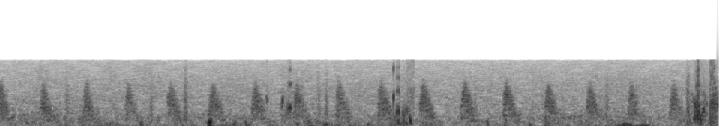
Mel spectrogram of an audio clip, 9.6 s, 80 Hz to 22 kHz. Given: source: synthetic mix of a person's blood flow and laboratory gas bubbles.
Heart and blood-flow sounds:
Doppler ultrasound of blood flow; subclavian vein
3.56-3.61 s: bubbles
3.74-3.93 s: bubbles
5.24-5.55 s: bubbles
9.20-9.60 s: bubbles
From the record:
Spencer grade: 2 (many but less than half of the cardiac periods contain bubble signals, singularly or in groups); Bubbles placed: anywhere in the cardiac cycle

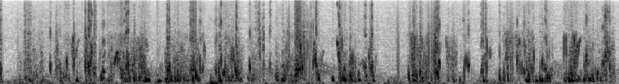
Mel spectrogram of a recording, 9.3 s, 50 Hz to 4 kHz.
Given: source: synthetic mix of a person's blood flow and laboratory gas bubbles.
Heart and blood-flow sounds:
Doppler ultrasound of blood flow; subclavian vein
0.00-0.05 s: bubbles
0.26-0.68 s: bubbles
0.72-2.29 s: bubbles
2.35-3.08 s: bubbles
3.21-3.85 s: bubbles
4.02-4.08 s: bubbles
4.10-4.86 s: bubbles
4.97-5.65 s: bubbles
6.09-7.38 s: bubbles
7.48-8.29 s: bubbles
8.43-9.23 s: bubbles
From the record:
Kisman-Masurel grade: 444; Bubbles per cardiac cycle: continuous sound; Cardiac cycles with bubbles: 100%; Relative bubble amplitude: maximal (0.775 to 0.999); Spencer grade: 4 (maximum detectable bubble signal sounding continuously throughout systole and diastole of every cardiac period, and overriding the amplitude of the normal cardiac signals); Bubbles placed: anywhere in the cardiac cycle

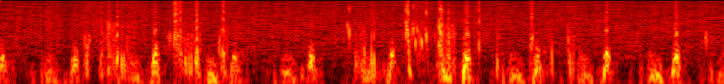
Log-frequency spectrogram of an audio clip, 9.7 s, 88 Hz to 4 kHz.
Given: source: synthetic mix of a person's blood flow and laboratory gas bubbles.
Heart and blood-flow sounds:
Doppler ultrasound of blood flow; precordium
1.10-1.21 s: bubbles
1.31-1.81 s: bubbles
2.23-2.71 s: bubbles
2.90-3.04 s: bubbles
4.61-4.70 s: bubbles
4.72-5.20 s: bubbles
5.38-5.72 s: bubbles
5.79-6.09 s: bubbles
6.37-6.42 s: bubbles
6.61-6.66 s: bubbles
7.05-7.12 s: bubbles
7.33-7.41 s: bubbles
7.55-7.68 s: bubbles
9.39-9.45 s: bubbles
9.62-9.67 s: bubbles
From the record:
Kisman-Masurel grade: 232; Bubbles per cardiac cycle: several, 3 to 8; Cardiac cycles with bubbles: 50 to 99%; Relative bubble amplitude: moderate (0.250 to 0.450); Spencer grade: 3 (all of the cardiac periods contain showers or single bubble signals, but not dominating or overriding the cardiac motion signals); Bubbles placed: only in the low amplitude regions of the cardiac cycle

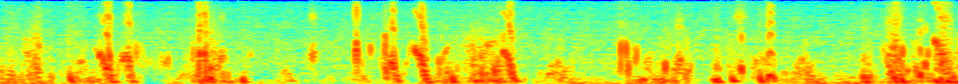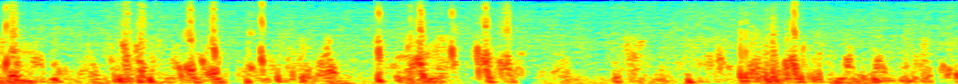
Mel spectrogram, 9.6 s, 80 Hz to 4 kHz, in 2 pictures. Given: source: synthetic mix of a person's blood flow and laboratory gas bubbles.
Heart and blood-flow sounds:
Doppler ultrasound of blood flow; precordium
0.02-0.28 s: bubbles
0.32-0.86 s: bubbles
0.93-1.27 s: bubbles
1.54-1.59 s: bubbles
1.74-2.63 s: bubbles
3.06-3.22 s: bubbles
3.28-3.47 s: bubbles
3.54-3.91 s: bubbles
4.29-5.15 s: bubbles
5.31-5.60 s: bubbles
5.65-5.93 s: bubbles
5.96-6.36 s: bubbles
6.65-7.10 s: bubbles
7.15-7.42 s: bubbles
7.83-8.02 s: bubbles
8.19-8.93 s: bubbles
9.13-9.58 s: bubbles
From the record:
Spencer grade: 3 (all of the cardiac periods contain showers or single bubble signals, but not dominating or overriding the cardiac motion signals); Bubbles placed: only in the low amplitude regions of the cardiac cycle

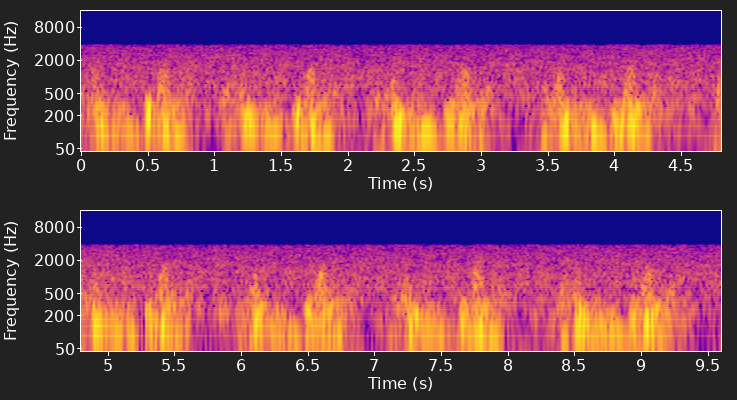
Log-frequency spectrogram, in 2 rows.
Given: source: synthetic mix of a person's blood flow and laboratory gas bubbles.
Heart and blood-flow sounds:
Doppler ultrasound of blood flow; precordium
5.03-5.16 s: bubbles
From the record:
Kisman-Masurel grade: 121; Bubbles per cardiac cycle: 1 to 2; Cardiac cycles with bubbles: 10 to 50%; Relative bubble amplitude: barely perceptible (0.100 to 0.250); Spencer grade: 2 (many but less than half of the cardiac periods contain bubble signals, singularly or in groups); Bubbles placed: only in the low amplitude regions of the cardiac cycle

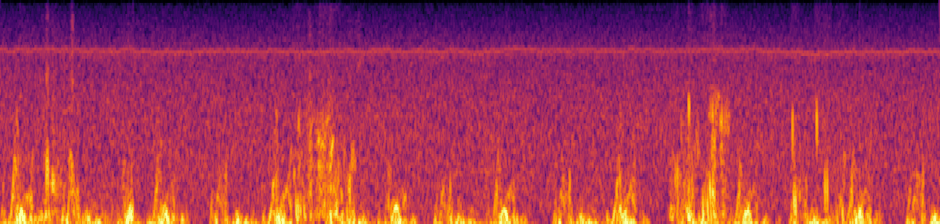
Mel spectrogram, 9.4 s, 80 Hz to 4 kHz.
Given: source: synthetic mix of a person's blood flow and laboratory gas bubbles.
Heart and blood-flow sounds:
Doppler ultrasound of blood flow; precordium
0.41-0.77 s: bubbles
2.91-3.62 s: bubbles
6.67-7.31 s: bubbles
7.90-8.03 s: bubbles
8.14-8.47 s: bubbles
From the record:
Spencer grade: 2 (many but less than half of the cardiac periods contain bubble signals, singularly or in groups); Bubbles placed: only in the low amplitude regions of the cardiac cycle

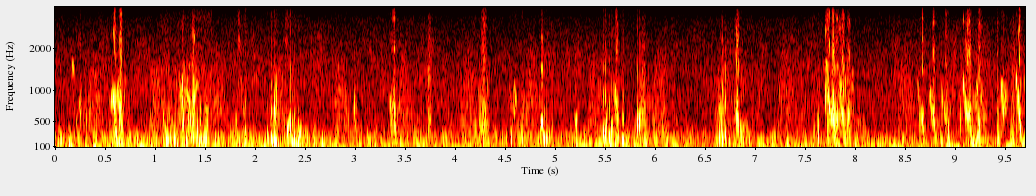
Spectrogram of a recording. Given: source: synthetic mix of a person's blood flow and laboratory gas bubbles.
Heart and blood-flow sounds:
Doppler ultrasound of blood flow; subclavian vein
0.16-0.32 s: bubbles
0.52-0.77 s: bubbles
1.05-1.57 s: bubbles
1.75-1.91 s: bubbles
2.10-2.50 s: bubbles
2.96-3.04 s: bubbles
3.33-3.46 s: bubbles
3.71-3.78 s: bubbles
4.19-4.36 s: bubbles
4.54-4.72 s: bubbles
4.82-4.98 s: bubbles
5.19-5.26 s: bubbles
5.45-5.73 s: bubbles
5.79-6.12 s: bubbles
6.62-6.99 s: bubbles
7.56-8.00 s: bubbles
8.62-8.99 s: bubbles
9.03-9.34 s: bubbles
9.42-9.71 s: bubbles
From the record:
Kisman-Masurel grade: 233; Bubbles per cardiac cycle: several, 3 to 8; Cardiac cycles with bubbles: 50 to 99%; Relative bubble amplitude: loud (0.450 to 0.775); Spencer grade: 3 (all of the cardiac periods contain showers or single bubble signals, but not dominating or overriding the cardiac motion signals); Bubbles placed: anywhere in the cardiac cycle

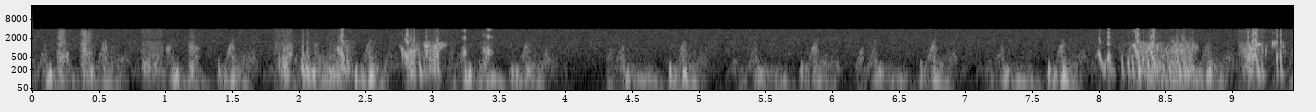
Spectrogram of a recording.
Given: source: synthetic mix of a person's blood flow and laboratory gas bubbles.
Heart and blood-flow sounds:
Doppler ultrasound of blood flow; precordium
0.18-0.30 s: bubbles
0.35-0.47 s: bubbles
0.81-1.05 s: bubbles
1.16-1.26 s: bubbles
1.82-1.97 s: bubbles
1.99-2.44 s: bubbles
2.75-3.11 s: bubbles
3.21-3.28 s: bubbles
3.34-3.47 s: bubbles
7.96-8.75 s: bubbles
9.04-9.42 s: bubbles
From the record:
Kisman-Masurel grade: 233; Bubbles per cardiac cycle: several, 3 to 8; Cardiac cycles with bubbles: 50 to 99%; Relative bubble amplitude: loud (0.450 to 0.775); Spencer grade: 3 (all of the cardiac periods contain showers or single bubble signals, but not dominating or overriding the cardiac motion signals); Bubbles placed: only in the low amplitude regions of the cardiac cycle

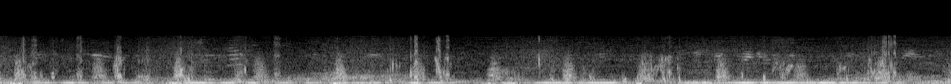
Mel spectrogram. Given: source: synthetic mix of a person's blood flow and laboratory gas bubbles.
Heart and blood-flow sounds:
Doppler ultrasound of blood flow; subclavian vein
0.17-0.43 s: bubbles
0.48-0.58 s: bubbles
0.76-0.84 s: bubbles
1.12-1.27 s: bubbles
1.33-1.52 s: bubbles
1.73-1.99 s: bubbles
2.32-2.49 s: bubbles
2.61-2.93 s: bubbles
3.35-3.48 s: bubbles
3.86-4.28 s: bubbles
4.33-4.55 s: bubbles
4.93-5.24 s: bubbles
5.37-5.43 s: bubbles
5.49-5.61 s: bubbles
5.79-5.98 s: bubbles
6.36-6.84 s: bubbles
7.40-7.46 s: bubbles
7.61-7.96 s: bubbles
8.36-8.52 s: bubbles
8.61-9.00 s: bubbles
9.42-9.51 s: bubbles
From the record:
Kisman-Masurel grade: 242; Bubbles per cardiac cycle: several, 3 to 8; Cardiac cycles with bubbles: 100%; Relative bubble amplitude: moderate (0.250 to 0.450); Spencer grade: 3 (all of the cardiac periods contain showers or single bubble signals, but not dominating or overriding the cardiac motion signals); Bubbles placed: anywhere in the cardiac cycle

